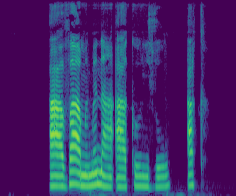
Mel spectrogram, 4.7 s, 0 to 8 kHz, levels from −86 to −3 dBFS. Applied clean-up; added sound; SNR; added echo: neural mask model DeepFilterNet 3.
